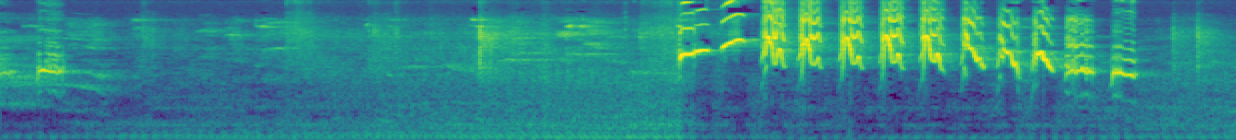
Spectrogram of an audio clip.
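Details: Oriental magpie-robin singing vigorously as a lure for birds that stay silent. A low hum and a brief chirp come first, then an upward whistle opens a quick run of about twelve sharp, high pulses.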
